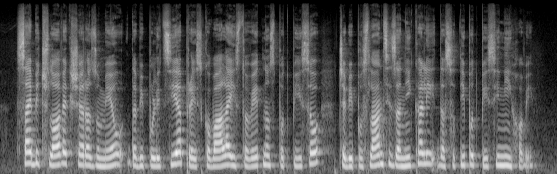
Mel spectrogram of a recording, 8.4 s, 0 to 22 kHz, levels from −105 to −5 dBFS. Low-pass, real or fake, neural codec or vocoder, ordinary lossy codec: 19.8 kHz; real; none; none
